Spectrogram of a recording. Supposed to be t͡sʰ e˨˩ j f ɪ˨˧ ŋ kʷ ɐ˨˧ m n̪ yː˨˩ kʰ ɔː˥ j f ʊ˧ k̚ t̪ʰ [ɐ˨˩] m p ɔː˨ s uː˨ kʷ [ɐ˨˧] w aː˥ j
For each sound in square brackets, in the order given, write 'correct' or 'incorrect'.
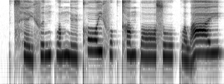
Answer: incorrect: ɐ˧, incorrect: ɐ˨˩

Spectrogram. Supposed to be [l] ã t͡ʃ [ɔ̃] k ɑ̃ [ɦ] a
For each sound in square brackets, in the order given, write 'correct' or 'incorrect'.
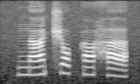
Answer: incorrect: n, incorrect: ɔ, incorrect: h

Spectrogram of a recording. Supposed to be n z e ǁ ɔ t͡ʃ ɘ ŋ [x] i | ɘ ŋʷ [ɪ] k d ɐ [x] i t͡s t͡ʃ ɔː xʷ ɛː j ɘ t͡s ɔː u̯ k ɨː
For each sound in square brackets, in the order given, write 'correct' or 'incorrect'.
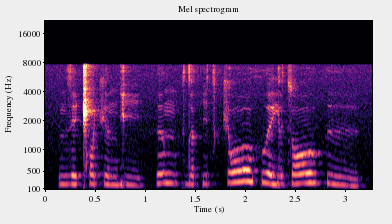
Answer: incorrect: ɡ, incorrect: ɨ, incorrect: k

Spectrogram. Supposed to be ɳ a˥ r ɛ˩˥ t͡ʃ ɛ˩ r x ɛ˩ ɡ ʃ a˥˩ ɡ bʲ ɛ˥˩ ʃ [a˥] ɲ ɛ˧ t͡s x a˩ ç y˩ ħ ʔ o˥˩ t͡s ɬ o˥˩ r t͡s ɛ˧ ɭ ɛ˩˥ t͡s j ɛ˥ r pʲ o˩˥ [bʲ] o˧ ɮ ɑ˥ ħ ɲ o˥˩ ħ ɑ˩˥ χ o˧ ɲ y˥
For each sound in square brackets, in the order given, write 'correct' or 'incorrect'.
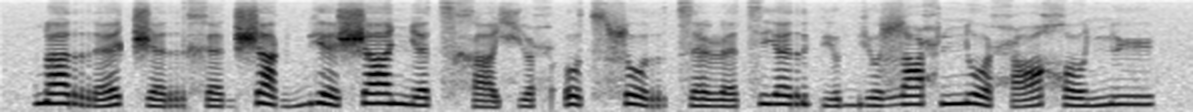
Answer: correct, correct

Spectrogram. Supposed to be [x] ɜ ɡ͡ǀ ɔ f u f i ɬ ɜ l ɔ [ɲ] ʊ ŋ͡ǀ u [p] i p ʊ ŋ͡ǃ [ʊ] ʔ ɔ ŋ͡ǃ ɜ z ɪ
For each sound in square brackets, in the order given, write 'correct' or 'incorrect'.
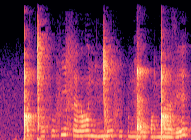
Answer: incorrect: ǃ, correct, incorrect: f, incorrect: u

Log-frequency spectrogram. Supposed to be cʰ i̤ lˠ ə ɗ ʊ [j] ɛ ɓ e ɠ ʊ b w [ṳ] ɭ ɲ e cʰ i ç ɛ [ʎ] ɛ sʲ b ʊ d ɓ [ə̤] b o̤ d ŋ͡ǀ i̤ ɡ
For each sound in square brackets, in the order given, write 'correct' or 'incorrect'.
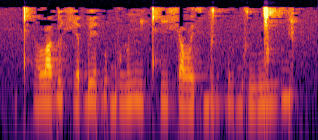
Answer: incorrect: ç, incorrect: o̤, incorrect: lˠ, correct

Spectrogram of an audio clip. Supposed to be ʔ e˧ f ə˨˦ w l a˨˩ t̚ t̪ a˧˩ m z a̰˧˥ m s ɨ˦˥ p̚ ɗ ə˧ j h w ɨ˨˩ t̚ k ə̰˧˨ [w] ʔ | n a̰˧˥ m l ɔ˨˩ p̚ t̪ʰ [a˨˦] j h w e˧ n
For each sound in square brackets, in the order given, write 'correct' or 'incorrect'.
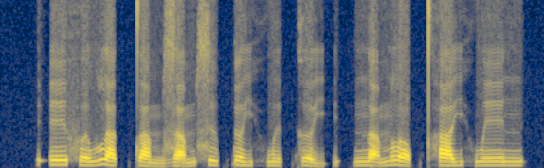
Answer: incorrect: j, incorrect: a˧

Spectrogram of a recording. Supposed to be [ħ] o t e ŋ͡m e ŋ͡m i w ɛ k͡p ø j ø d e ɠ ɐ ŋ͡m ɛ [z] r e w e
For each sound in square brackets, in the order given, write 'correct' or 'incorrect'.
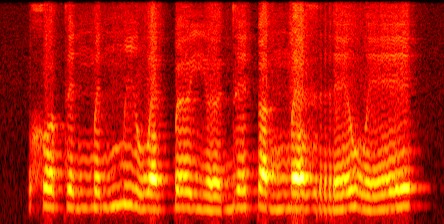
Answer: incorrect: x, correct

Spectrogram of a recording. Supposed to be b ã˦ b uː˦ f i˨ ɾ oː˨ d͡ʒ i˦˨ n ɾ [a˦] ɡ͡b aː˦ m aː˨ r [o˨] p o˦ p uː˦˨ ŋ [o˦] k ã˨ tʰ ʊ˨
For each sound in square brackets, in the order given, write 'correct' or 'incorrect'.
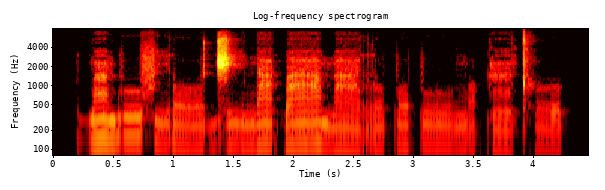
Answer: correct, correct, incorrect: ɔ˦

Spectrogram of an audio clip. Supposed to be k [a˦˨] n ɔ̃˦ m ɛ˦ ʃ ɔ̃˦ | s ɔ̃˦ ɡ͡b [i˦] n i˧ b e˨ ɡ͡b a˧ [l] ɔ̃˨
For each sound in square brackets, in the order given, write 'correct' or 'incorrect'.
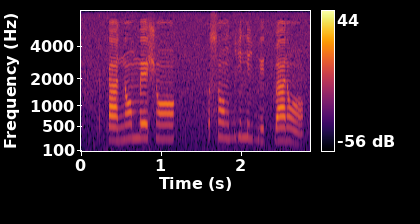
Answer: incorrect: a˧, correct, incorrect: ɾ

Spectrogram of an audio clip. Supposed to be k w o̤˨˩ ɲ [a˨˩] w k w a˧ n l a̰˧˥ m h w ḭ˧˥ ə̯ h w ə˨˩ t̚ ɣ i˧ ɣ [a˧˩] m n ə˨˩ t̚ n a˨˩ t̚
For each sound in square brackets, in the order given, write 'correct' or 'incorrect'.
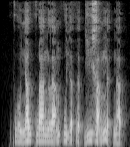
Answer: incorrect: a˧, incorrect: a̰˧˥

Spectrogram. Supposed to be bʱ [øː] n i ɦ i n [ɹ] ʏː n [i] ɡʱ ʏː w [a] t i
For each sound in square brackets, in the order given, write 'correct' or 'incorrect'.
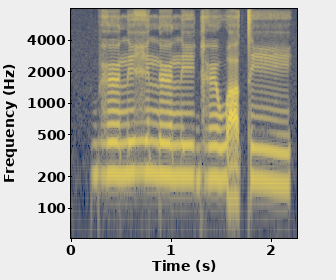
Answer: correct, incorrect: ɾ, incorrect: iː, incorrect: a̰

